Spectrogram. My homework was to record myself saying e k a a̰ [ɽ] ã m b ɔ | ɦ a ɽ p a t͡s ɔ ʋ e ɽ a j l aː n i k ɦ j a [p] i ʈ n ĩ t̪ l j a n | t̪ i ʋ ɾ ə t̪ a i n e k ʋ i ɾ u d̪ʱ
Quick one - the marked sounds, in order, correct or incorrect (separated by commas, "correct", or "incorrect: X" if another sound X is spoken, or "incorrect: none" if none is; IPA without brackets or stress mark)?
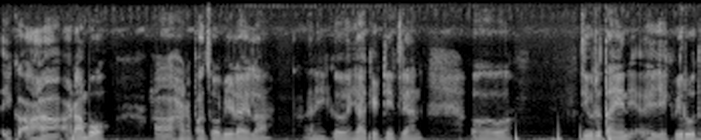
correct, incorrect: k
